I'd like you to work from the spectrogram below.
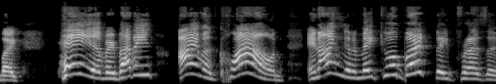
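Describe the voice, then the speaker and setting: Putting on a character voice, a woman speaks at an extremely high pitch with very wide pitch swings, a moderate pace, and long, frequent pauses. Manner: silly, funny voice.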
